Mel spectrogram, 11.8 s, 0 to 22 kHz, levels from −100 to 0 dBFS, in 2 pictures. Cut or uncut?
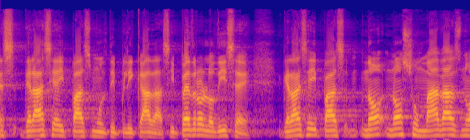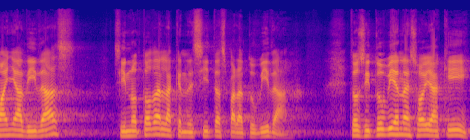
uncut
